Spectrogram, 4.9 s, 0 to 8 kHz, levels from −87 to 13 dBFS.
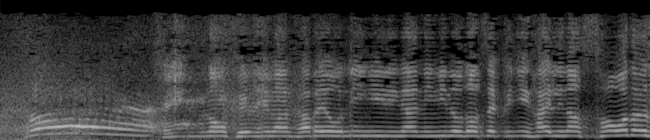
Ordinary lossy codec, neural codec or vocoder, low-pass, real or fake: MP3, 32 kbps; codec, 16 kHz in and 24 kHz out, 0.9 kbps, LongCat-Audio-Codec, four codebook decoder; 7.2 kHz; fake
